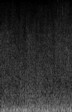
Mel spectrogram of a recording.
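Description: Weapons fire in a Star Wars space strategy video game, a dense, low rumbling barrage of blasts and bursts running continuously under the battle noise.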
